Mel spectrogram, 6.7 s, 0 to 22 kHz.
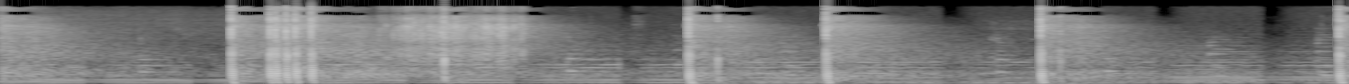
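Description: A 78-shot fan-pattern fireworks cake in 20, 25 and 30 mm calibres firing. Several sharp reports come at uneven intervals, with a quick cluster about a second and a half in, and each trails off in a fading hiss. Background music runs underneath.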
